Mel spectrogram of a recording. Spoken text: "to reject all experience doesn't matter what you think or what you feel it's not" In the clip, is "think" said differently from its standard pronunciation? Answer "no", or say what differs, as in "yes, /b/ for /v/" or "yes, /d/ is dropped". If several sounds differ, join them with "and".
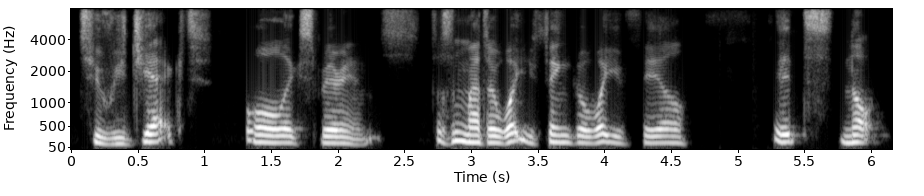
no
